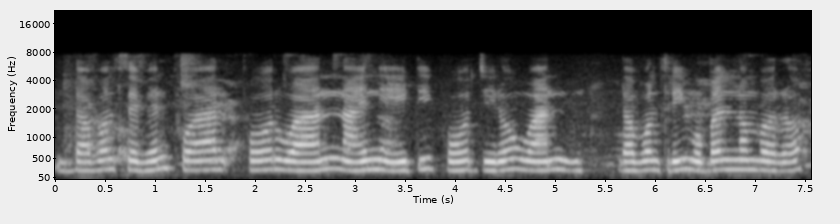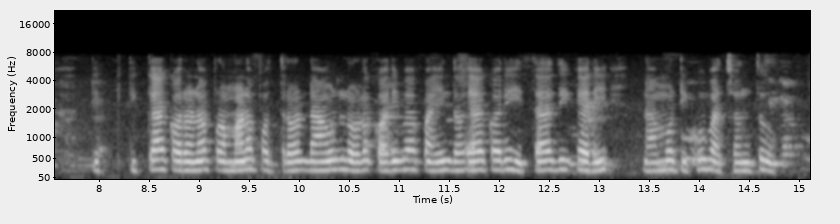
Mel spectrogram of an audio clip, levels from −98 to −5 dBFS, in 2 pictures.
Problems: constant background noise, continuous background conversations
